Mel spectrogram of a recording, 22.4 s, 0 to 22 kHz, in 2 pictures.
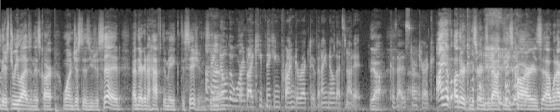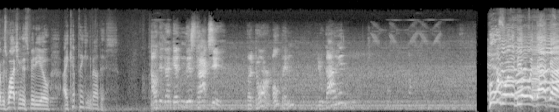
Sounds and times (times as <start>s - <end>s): Speech: 0.0s - 5.2s.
